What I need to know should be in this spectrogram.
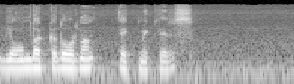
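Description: A man speaks briefly into a close microphone with animation.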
